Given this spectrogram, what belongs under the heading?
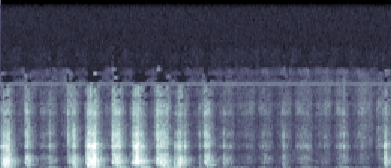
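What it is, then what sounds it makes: Scratch-art paper scratched with a wooden stylus. A wooden stylus scratches the coating at the lower left of a flat scratch-art paper page while the other hand holds the page. Quiet, dry rasping strokes repeat at an uneven, brisk pace, centered in the midrange with a thin bright edge. They are louder at first and then grow softer and lighter before one last firmer stroke.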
